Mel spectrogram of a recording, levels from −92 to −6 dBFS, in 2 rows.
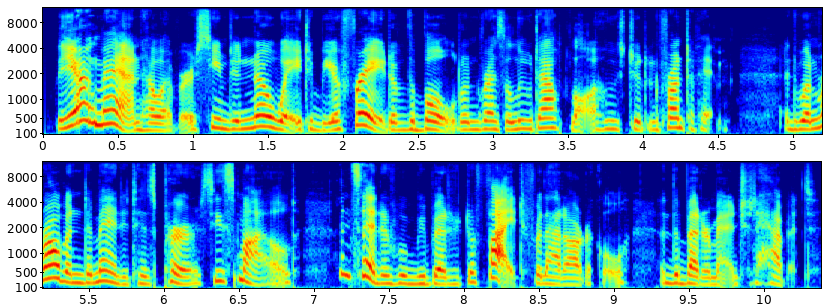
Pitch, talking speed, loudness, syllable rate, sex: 225 Hz, 285 wpm, -22 LUFS, 7.1 syllables/s, female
